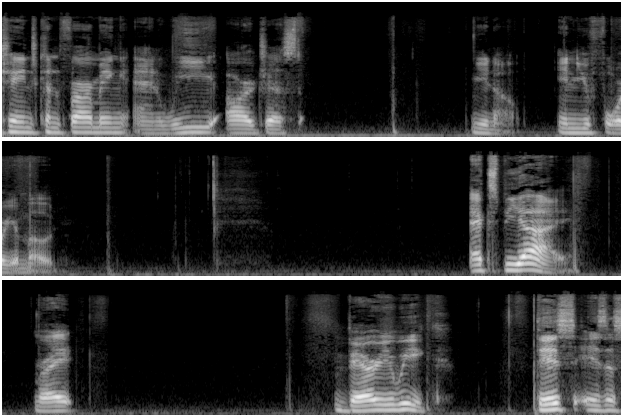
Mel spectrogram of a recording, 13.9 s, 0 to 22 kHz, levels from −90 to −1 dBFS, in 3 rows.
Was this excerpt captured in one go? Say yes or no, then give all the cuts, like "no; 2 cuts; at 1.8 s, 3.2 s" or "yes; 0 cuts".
yes; 0 cuts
